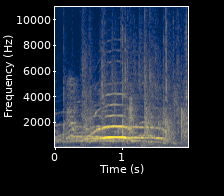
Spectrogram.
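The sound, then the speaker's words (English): A studio audience cheers and claps, with scattered applause and a held cheer that swell in the middle and then ease off, while a voice speaks over it. “Are you sure we should be cheering? Yes, we should be cheering.”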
